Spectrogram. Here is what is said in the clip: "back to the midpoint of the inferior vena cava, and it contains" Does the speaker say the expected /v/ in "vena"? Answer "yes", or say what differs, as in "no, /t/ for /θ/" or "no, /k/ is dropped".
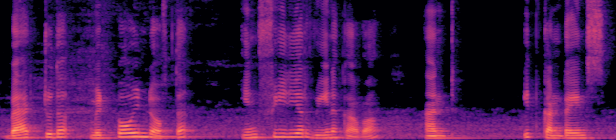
yes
